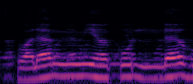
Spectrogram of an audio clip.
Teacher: ولم يكن له ولم يكن له نون ساکن کے بعد حروف یرملون میں سے لام آ رہا ہے تو یہاں ادغام بلا غنہ ہوگا ولم يكن له یعنی نون لام میں پورا کا پورا داخل ہو جائے گا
